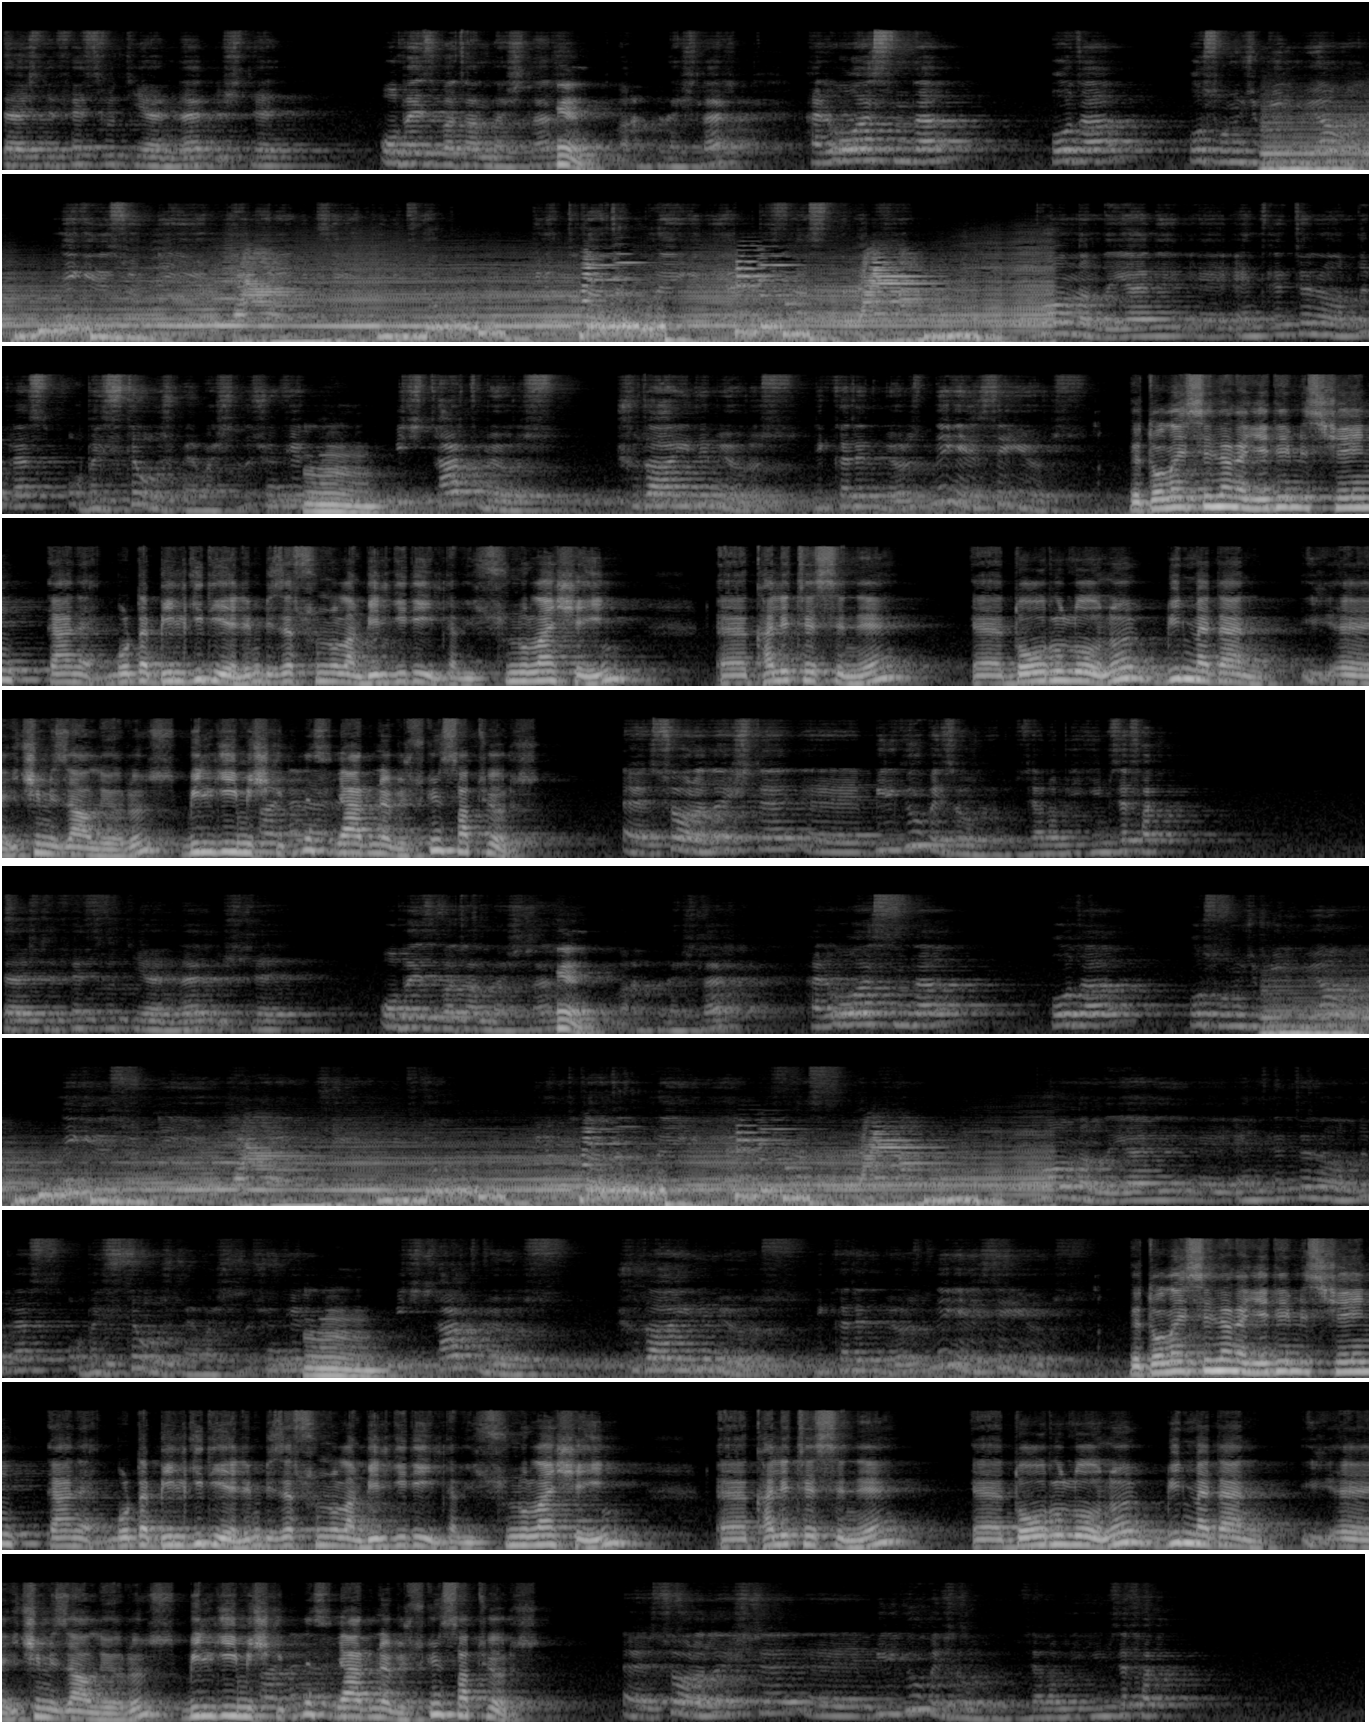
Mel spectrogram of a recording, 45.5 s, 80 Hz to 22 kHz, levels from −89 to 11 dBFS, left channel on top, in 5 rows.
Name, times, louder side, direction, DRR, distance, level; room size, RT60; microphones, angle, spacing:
voice 1, 0.0-1.9 2.5-3.7 4.0-5.0 5.4-6.4 7.0-7.5 7.9-12.1 12.6-15.2 15.9-20.4 20.9-21.9 22.3-25.4 38.2-38.8 40.6-44.1, left 1 dB, 40° left, 6.3 m, -40 dB
sound 1, 8.4-16.1, left 3 dB, 80° left, 1.1 m, -28 dB
sound 2, 20.0-26.9, right 1 dB, 40° right, 4.9 m, -49 dB
voice 2, 20.2-20.8 25.7-31.6 32.1-33.4 33.8-40.0, equal, 5° left, 1.1 m, -27 dB
29.0 x 27.5 x 7.4 m
head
